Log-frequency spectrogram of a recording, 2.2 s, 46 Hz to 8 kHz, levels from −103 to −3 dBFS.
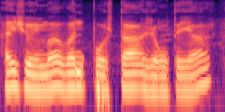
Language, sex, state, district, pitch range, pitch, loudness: Wancho, male, Arunachal Pradesh, Longding, 125-145 Hz, 140 Hz, -15 LUFS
